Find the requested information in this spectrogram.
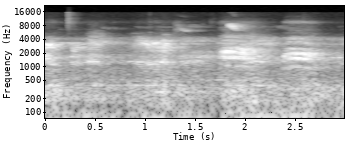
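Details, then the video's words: Crows calling while eating food, harsh caws repeated at uneven intervals, with louder broad bursts near the end of the short stretch. "Crows eating Food making Noise"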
